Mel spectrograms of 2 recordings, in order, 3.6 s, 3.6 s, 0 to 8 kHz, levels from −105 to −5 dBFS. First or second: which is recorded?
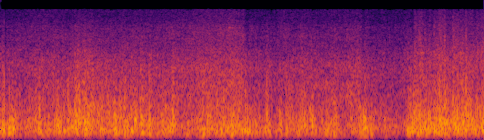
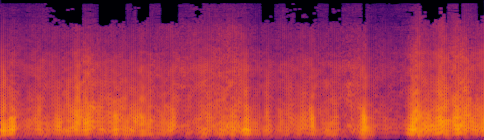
first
